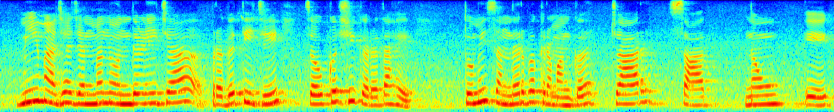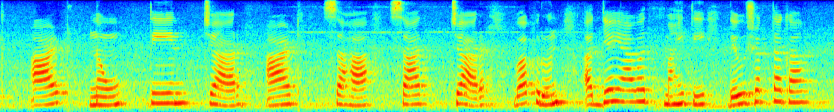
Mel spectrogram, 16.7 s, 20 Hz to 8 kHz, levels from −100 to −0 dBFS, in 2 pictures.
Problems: constant background noise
